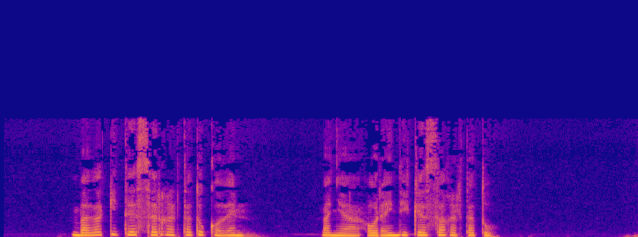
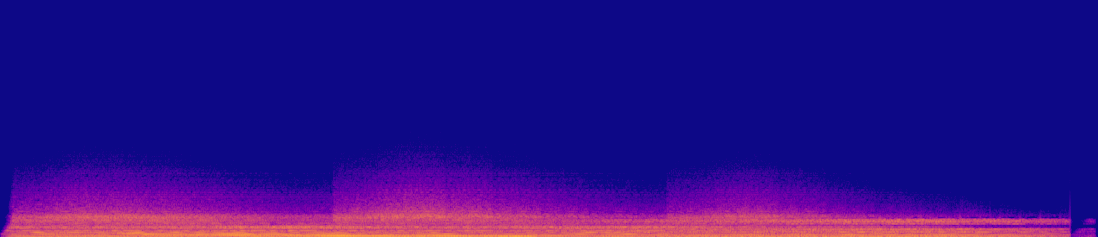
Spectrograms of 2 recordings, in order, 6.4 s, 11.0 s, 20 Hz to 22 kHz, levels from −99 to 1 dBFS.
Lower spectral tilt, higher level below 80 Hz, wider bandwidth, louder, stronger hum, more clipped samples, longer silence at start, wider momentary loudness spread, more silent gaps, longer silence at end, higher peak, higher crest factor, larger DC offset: second, -6 dB/octave vs -10.5 dB/octave; second, -58 dBFS vs -44 dBFS; first, 11.5 kHz vs 4.9 kHz; first, -25 LUFS vs -31 LUFS; neither; neither; first, 0.7 s vs 0.05 s; about the same, 7 LU vs 7 LU; neither; second, 0 s vs 0.3 s; about the same, -12 dBFS vs -14 dBFS; about the same, 14 dB vs 16 dB; neither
